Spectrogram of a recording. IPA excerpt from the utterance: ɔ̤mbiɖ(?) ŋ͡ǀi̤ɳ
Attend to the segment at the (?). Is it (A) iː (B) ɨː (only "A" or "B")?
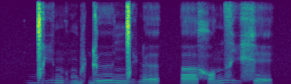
B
